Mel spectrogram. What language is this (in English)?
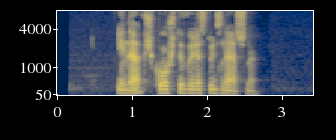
Belarusian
